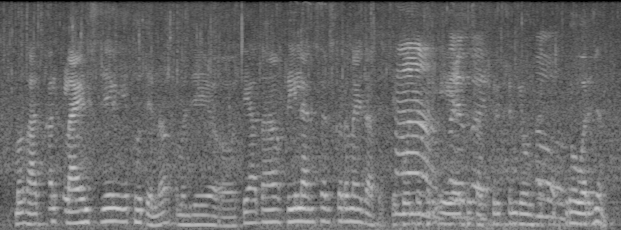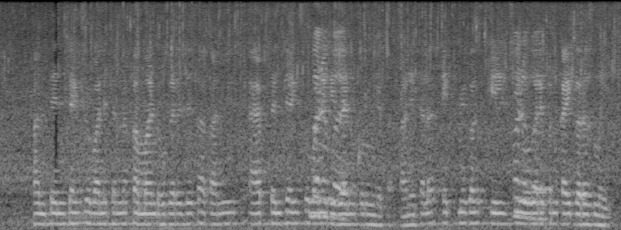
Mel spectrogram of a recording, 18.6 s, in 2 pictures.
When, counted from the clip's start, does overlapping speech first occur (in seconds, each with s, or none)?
5.9 s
